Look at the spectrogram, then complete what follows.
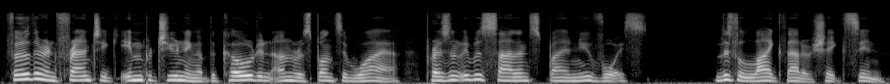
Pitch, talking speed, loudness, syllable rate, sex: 170 Hz, 155 wpm, -18 LUFS, 4.8 syllables/s, female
